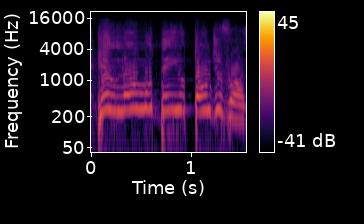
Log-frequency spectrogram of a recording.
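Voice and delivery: high, protesting tone.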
